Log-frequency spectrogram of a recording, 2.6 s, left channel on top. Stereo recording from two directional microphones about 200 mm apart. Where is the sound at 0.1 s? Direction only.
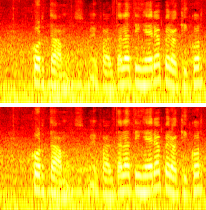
30° right (ahead or behind).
